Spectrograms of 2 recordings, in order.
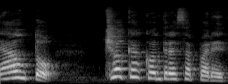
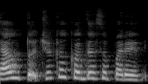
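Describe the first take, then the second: First: Higher, louder angry order to the car; mock angry command. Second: Said in the usual way. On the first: Angry stranger ordering the parked car to crash, higher and louder. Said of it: "llega alguien enojado y le dice".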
